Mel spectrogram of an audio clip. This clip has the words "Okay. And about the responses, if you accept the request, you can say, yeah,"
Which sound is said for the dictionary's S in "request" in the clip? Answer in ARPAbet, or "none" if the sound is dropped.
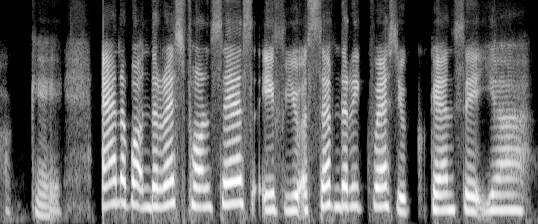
S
